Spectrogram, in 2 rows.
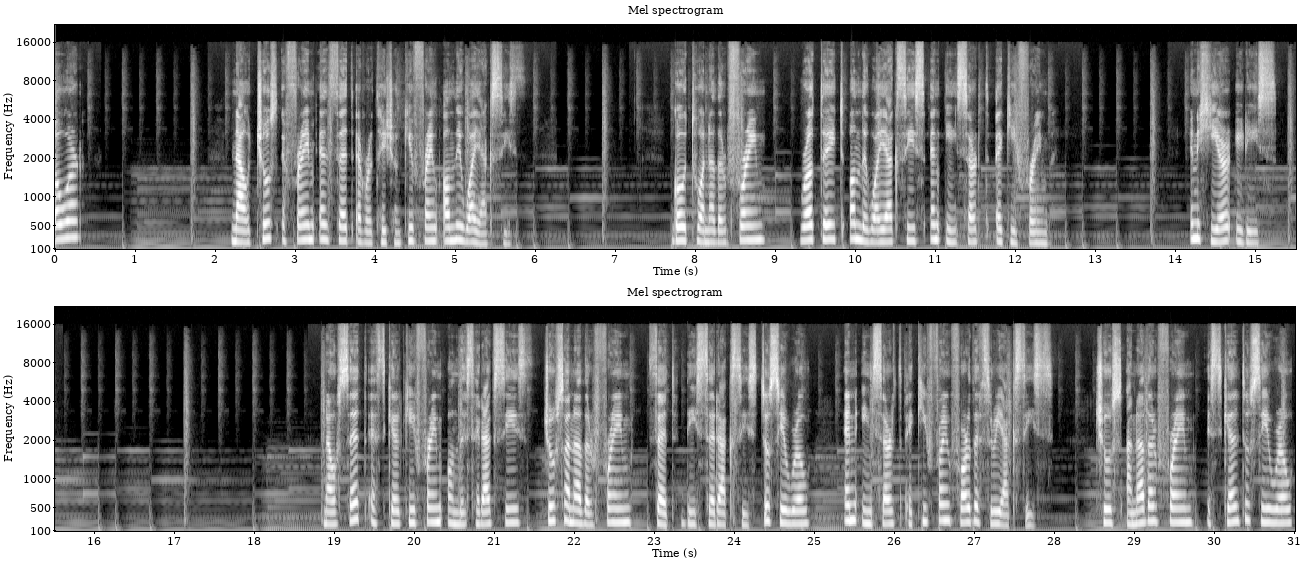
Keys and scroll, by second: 7.9 r, 8.1 y, 23.0 0, 23.3 Return, 28.7 Left, 28.8 Left, 29.1 Left, 30.5 s.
